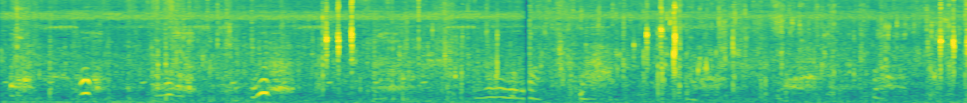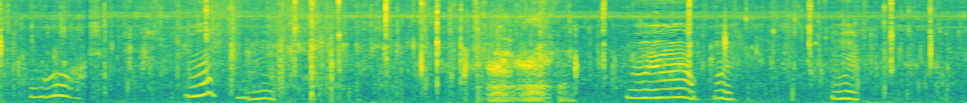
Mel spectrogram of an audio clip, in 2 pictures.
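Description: Puppies whine and yelp close by.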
